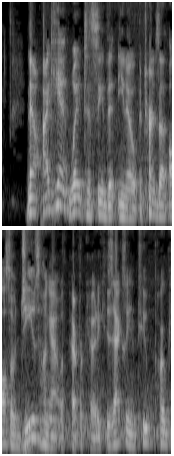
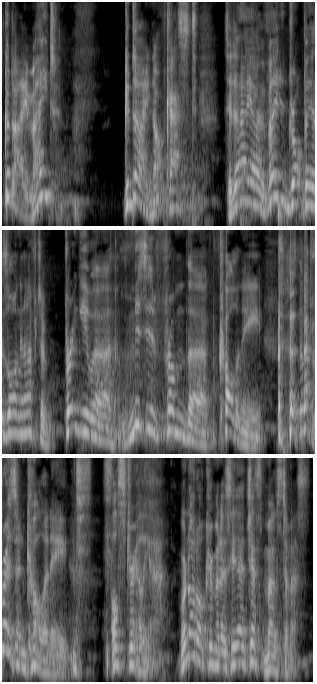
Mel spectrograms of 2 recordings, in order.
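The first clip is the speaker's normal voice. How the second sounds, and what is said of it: Put-on Australian accent. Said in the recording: “I should have read the other ones in an Australian accent. ... For murdering the language.”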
